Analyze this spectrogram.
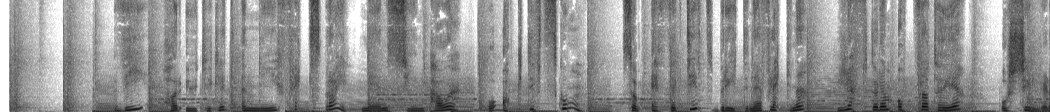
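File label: no hard sell, Norwegian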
